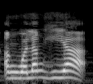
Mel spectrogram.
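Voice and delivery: plain reading voice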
